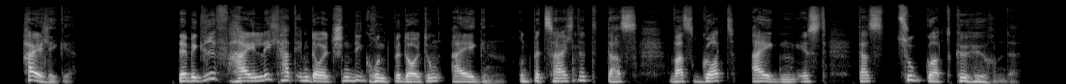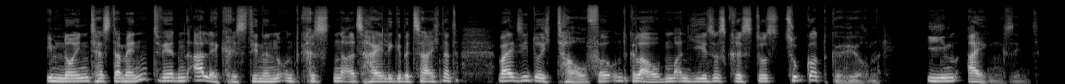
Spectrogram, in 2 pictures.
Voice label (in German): Erklaer Audio; Der Heilige Patrick und die Christianisierung Irlands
